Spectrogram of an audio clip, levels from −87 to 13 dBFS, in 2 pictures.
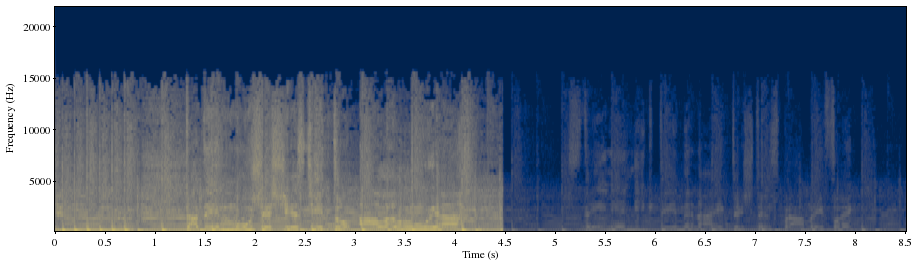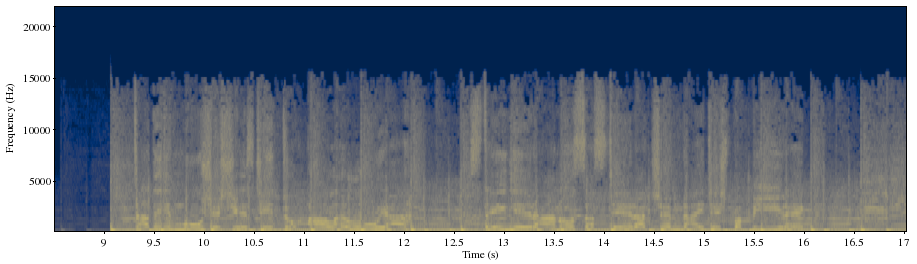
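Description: From 4.47 s to 9.06 s the sound collapses by about 32 dB, leaving only a faint residue, the sign of one channel inverted, likely because one stereo channel had its polarity flipped before the signal was summed to mono. Everything common to both sides cancels, so centred material almost disappears while the small left-right differences survive. Unlike a dropout or mute, the audio never goes fully silent, and the faint leftover copy continues throughout.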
